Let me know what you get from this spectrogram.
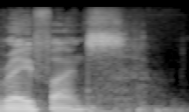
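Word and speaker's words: Ralph Fiennes: Det, jo, det skrives jo Ralph Fines, ja. men det uttales eh, Ray Fines.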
